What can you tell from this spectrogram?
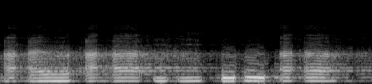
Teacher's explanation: Hamzah dia terputus suara, dia keras sikit.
